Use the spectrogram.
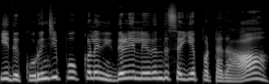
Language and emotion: Tamil, surprised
